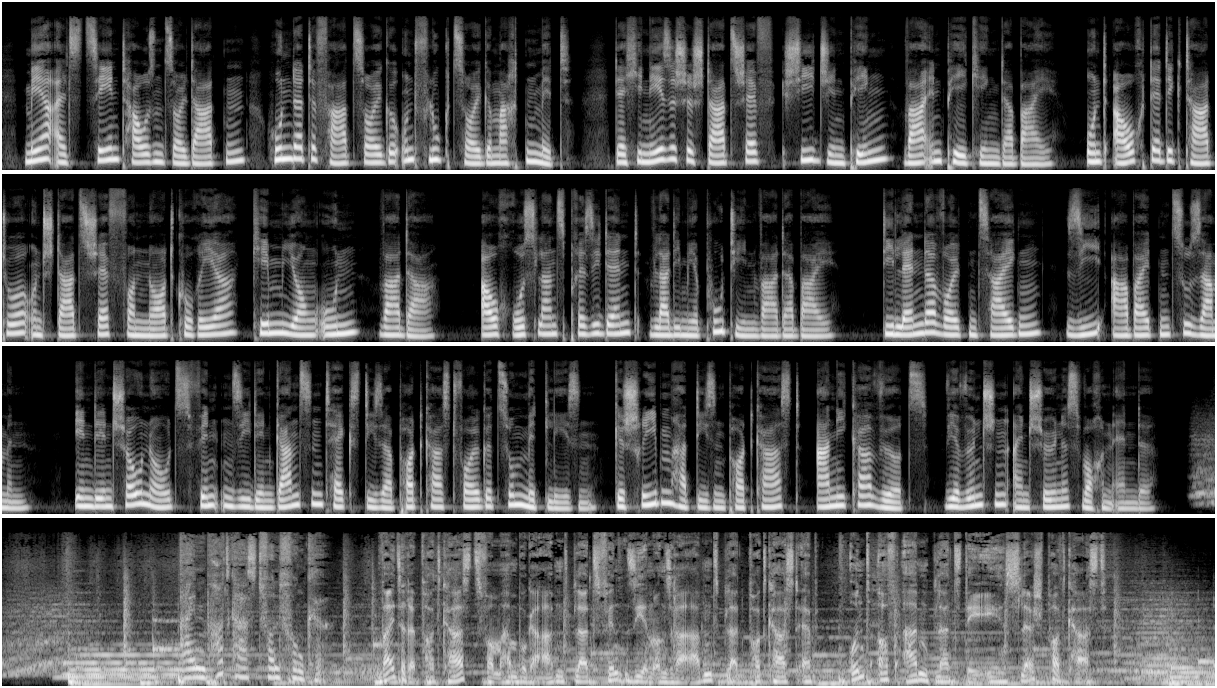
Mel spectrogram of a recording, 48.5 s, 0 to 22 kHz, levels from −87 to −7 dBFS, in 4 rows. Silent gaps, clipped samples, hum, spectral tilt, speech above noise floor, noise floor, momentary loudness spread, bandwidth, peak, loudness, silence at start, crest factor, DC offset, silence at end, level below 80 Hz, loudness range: 36.00-36.05 s; under 0.1%; none; -5 dB/octave; 20 dB; -39 dBFS; 7 LU; 15.5 kHz; -2 dBFS; -19 LUFS; 0.25 s; 16 dB; under 0.1%; 0 s; -40 dBFS; 2 LU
